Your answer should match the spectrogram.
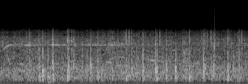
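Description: Hands slapping, dabbing and rubbing paint onto a canvas: a rapid, irregular crackle of taps and scrapes.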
